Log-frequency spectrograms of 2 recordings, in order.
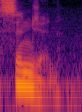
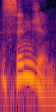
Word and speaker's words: St John: a oh St John in in Britain you pronounce that singen do you guys know that well yeah but that's not no that's not no yeah singen not me yeah no yeah yeah and you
